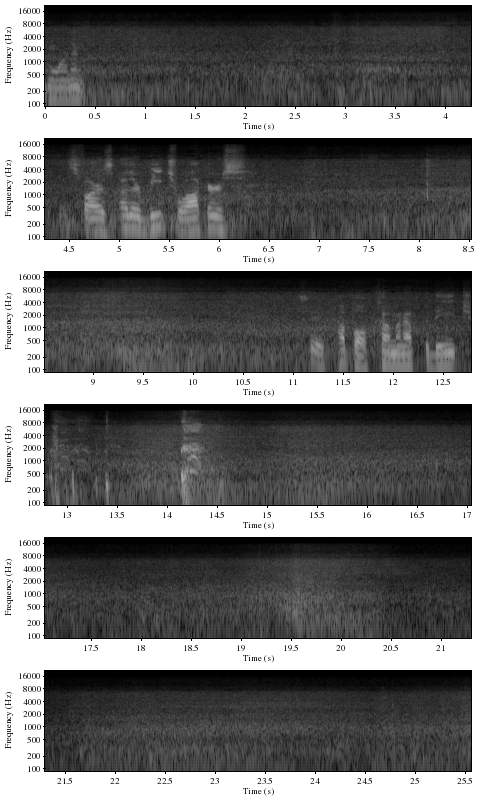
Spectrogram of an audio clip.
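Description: Small waves wash and break gently onto the shore.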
